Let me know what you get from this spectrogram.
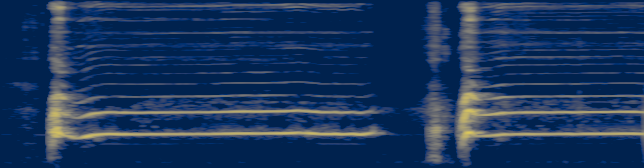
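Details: Domestic dog howling along with a city's monthly test siren, held on the first Wednesday at ten o'clock: two long, steady, even-pitched howls, each opening with a short rough onset and lasting about two and a half seconds, split by a brief pause.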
